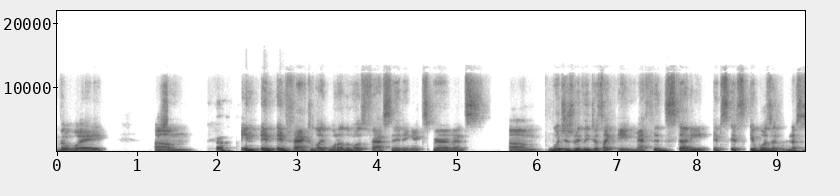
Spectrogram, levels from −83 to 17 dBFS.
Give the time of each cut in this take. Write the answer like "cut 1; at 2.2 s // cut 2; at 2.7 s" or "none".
cut 1; at 5.5 s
